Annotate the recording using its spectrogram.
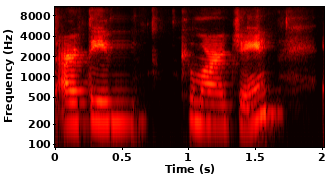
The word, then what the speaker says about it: Arti Kumar-Jain: So I just wanted to tell everyone, my name is pronounced Arti Kumar-Jain, and I've been working really hard in this period of my life to do a little bit of name correction because...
